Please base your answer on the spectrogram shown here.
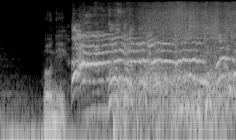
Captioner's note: cheering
